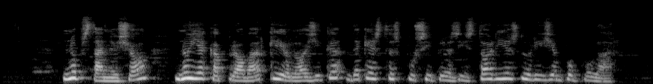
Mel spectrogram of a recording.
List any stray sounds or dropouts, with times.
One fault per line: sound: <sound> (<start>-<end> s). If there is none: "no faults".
no faults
